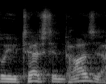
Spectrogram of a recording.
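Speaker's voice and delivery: normal talking voice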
